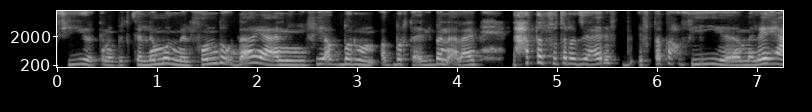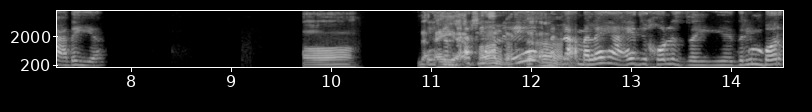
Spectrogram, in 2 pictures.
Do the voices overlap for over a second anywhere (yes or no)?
yes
